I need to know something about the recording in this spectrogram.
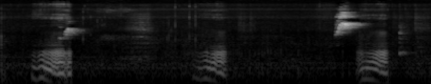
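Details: Small boxer dog asleep and snoring: three vibrating, raspy breaths separated by silence, the last ending in a thin whistling squeak.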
